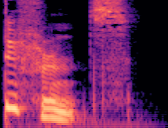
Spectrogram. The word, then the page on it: difference: British English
